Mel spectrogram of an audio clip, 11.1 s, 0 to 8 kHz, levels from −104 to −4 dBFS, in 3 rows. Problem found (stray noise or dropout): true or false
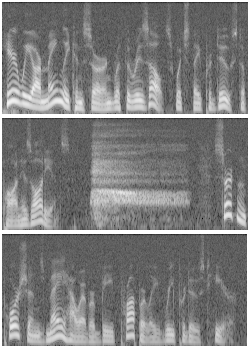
true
